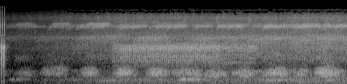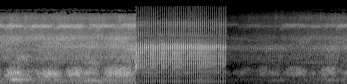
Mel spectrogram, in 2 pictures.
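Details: Small but loud narrow-mouthed frog, filmed at close range with a Nikon camera while puffing itself up. Low, rounded croaks come about four per second, over a steady high insect-like buzz. A harsh broadband burst near the end interrupts the calling.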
